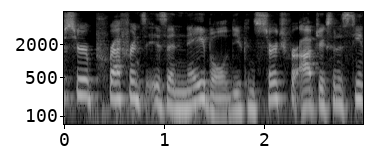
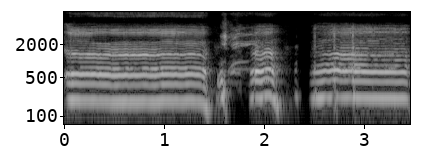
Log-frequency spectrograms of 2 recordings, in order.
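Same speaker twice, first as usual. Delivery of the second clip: movie monster voice with stretched, drawn-out uh; 4 semitones higher, 4 dB louder than usual. Acting out a newly invented creature roaming the house: Frankenstein's monster voice. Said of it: "he's like".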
